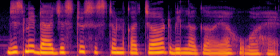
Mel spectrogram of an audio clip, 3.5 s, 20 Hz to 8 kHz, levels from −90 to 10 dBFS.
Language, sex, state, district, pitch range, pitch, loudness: Hindi, female, Uttar Pradesh, Lalitpur, 195-230 Hz, 220 Hz, -15 LUFS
